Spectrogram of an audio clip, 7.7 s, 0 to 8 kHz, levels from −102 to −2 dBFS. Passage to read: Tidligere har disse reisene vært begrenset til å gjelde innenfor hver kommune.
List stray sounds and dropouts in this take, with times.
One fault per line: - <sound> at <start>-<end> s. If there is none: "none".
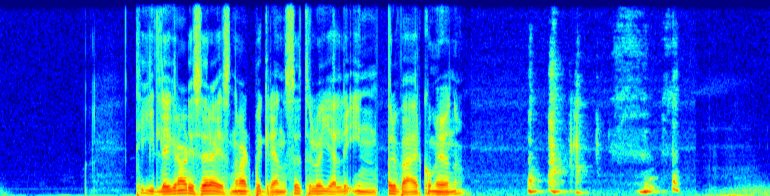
- dropout at 3.8-3.9 s
- laugh at 5.3-6.8 s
